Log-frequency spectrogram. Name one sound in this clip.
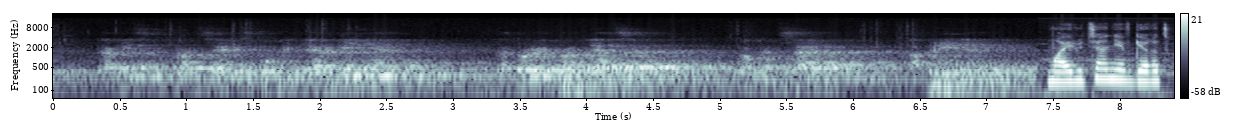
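An older man speaks calmly into a microphone in a reverberant hall.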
